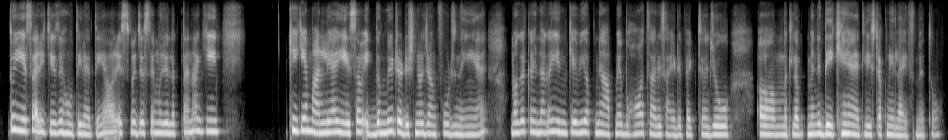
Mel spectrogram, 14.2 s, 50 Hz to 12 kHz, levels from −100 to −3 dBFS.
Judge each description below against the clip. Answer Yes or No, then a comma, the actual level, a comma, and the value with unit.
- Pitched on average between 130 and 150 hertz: No, high, 225 Hz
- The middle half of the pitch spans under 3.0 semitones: No, average, 3.6 semitones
